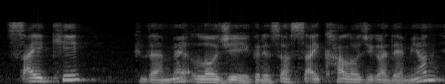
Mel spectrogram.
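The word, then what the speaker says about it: psyche: 푸시케를 영어식으로 발음하면 P가 묵음이 됩니다. 푸가 그래서 시크 시크 사이키 그다음에 로지 그래서 사이로지가 되면 심리학으로 번역이 되죠.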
